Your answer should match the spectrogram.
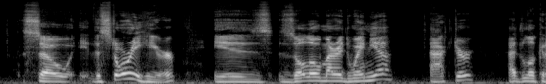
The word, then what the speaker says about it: Xolo Maridueña: dark knightify everything so the story here is Zolo maraduena actor had to look it up to pronounce it correctly out of respect uh who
